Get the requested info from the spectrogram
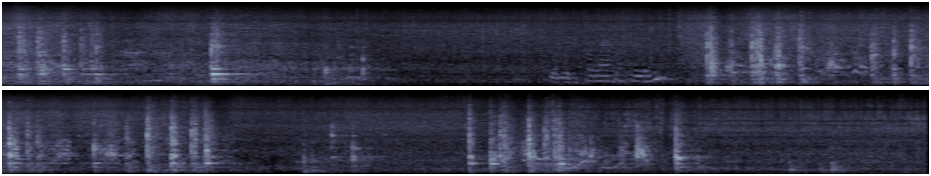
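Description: Metal ladle scraping and knocking around a steel wok as the masala fries and sizzles over a high flame. The scraping comes in bursts of quick strokes, heaviest about seven to eleven seconds in and again around fifteen seconds, over a steady sizzle.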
